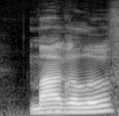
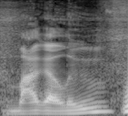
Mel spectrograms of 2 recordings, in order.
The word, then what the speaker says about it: Magaluf: No, M-A-G-A, not a great, L-U-F. Magaluf. – Magaluf.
